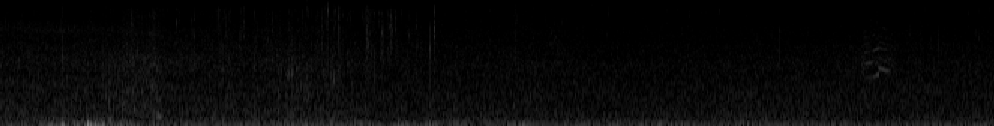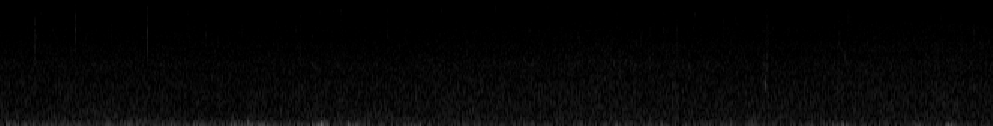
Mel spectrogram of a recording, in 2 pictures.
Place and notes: Berkeley - Strawberry creek / Bay
sound of creek mixing with waves of San Francisco Bay.. As much as I have got excited about discovery of crawfish in a creek at the campus, I have got equally sad about how much the place where Strawberry creek meets a SF Bay is polluted. Once marsh with willow patch and shellmound, now concrete tube with enourmes amount of plastic debris all over.. Efforts are made to clean and restore this area, lets hope and thank to anyone who helps with it
California, United States of America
